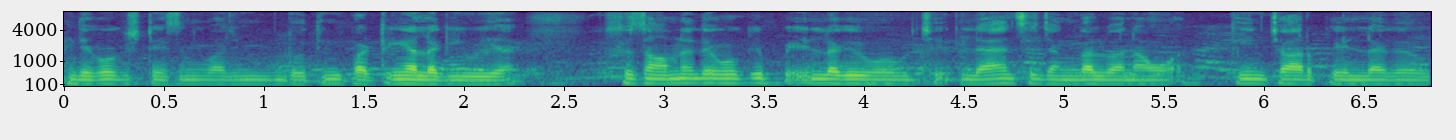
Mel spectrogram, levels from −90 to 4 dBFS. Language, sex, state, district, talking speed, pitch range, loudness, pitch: Hindi, male, Madhya Pradesh, Katni, 255 wpm, 120-130 Hz, -20 LUFS, 120 Hz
